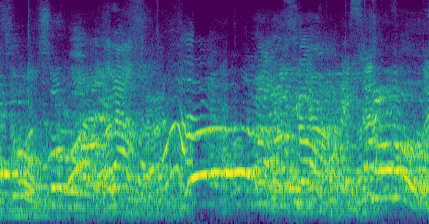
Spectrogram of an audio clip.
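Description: Several people talking at once in an auditorium: overlapping chatter, with no music playing.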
